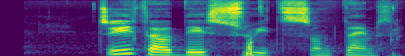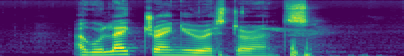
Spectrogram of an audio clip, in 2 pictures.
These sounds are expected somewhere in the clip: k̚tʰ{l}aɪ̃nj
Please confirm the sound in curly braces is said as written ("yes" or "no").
no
